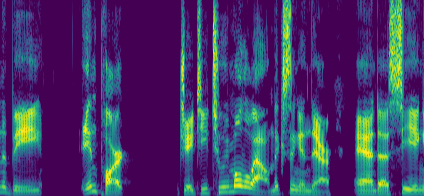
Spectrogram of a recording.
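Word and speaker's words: Tuimoloau: He can spell it, but um joking aside, like Polynesian players, I I love him because you just pronounce every letter and it it's very straightforward. Makes it easy, right? Exactly. So JT Tui Molo, thank you.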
